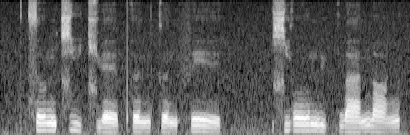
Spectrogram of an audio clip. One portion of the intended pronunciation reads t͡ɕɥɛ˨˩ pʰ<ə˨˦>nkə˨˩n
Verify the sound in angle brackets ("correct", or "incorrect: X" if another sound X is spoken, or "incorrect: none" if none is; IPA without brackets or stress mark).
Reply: correct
